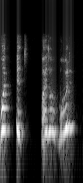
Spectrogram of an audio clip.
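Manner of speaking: squeaked, very high-pitched. Testing whether a voice system can be fooled, speaking in a Mickey Mouse voice. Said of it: "now I'm talking like Mickey Mouse voice".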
